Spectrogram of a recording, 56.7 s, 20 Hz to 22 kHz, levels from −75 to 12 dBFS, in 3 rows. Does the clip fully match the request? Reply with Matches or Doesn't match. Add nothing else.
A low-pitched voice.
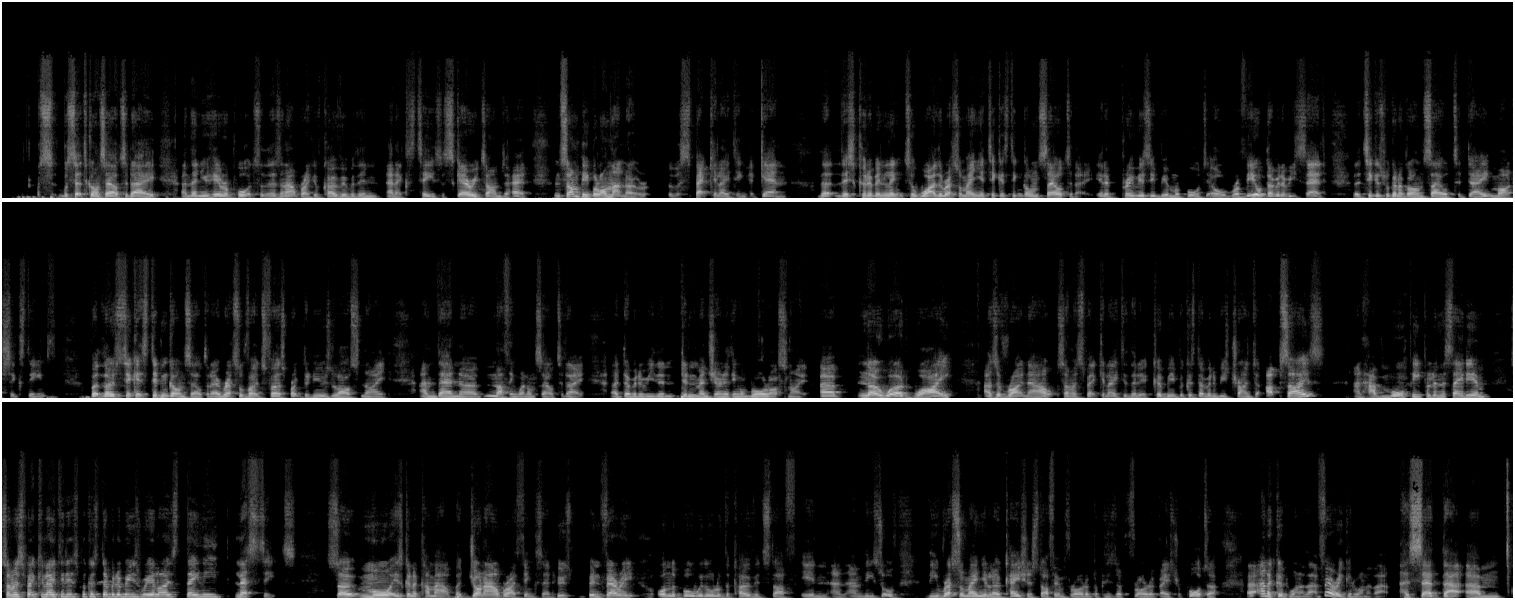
Doesn't match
